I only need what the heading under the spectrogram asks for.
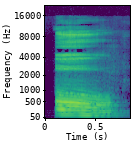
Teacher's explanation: ধ্বনিটা আসছে একদম কণ্ঠ থেকে মানে গলার ভিতর থেকে আসছে এবং সাথে সাথে আপনার অষ্ঠ মানে ঠোঁটকেও এর সাথে একটা গোলাকৃতি প্রদান করতে হচ্ছে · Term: কণ্ঠ ওষ্ঠ ধ্বনি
